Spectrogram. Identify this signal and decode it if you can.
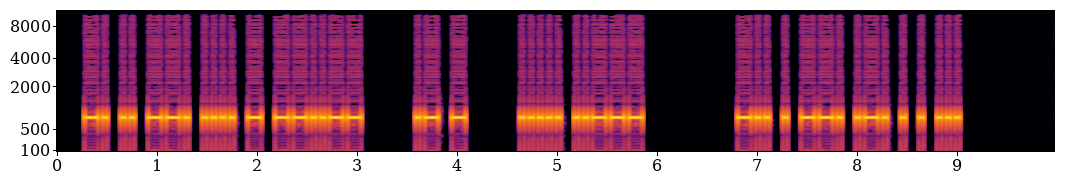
Morse code, heard as a keyed tone, about 27 wpm, 800 Hz. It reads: NIGHT, AT 52 DEGREES
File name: Weather Sets / Weather Sets-mp3s / Weather 4 17 @25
